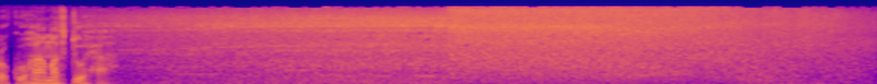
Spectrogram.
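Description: A jet engine roars loudly and steadily, with a rushing hiss.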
